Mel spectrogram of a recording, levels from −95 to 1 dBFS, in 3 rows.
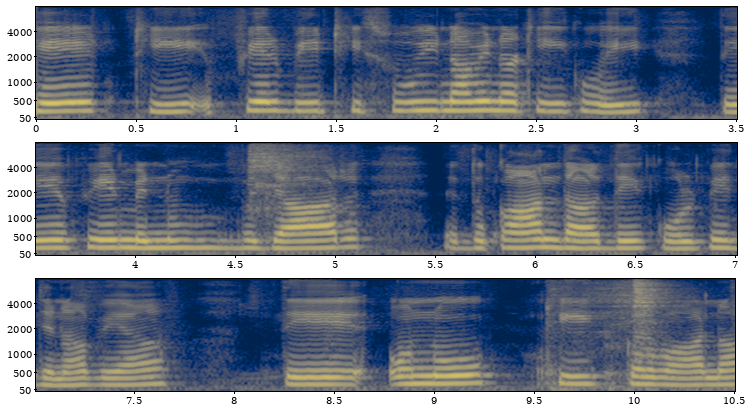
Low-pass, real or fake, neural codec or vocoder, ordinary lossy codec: none; real; none; none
